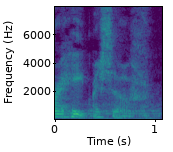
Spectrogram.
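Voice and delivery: hushed, low near-whisper; low, soft self-reproach; self-hating human. Acted. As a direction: drop right down as if ashamed. Human's two opposite self-judgments read out.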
